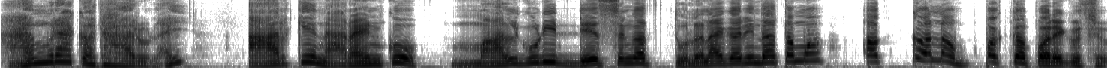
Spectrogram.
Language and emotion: Nepali, surprised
